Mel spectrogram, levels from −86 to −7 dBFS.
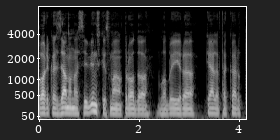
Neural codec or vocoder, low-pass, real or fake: codec, 16 kHz in and 24 kHz out, 2.2 kbps, FireRedTTS-2 codec; 7.2 kHz; fake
